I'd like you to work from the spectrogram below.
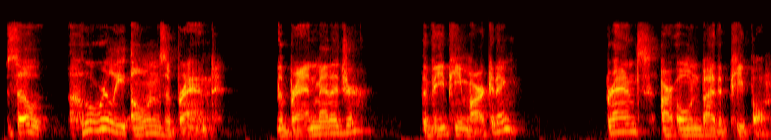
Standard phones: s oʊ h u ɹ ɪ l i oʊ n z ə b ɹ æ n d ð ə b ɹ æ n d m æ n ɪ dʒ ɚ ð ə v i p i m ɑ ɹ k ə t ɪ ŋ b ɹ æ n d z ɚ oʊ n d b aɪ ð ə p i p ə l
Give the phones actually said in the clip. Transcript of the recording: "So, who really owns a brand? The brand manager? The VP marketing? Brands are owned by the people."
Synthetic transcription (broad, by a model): s oʊ h u ɹ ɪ l i oʊ n z ə b ɹ æ n d ð ə b ɹ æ n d m æ n ɪ dʒ ɚ ð ə v i p i m ɑ ɹ k ə t ɪ ŋ b ɹ æ n d z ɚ oʊ n b aɪ ð ə p i p l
